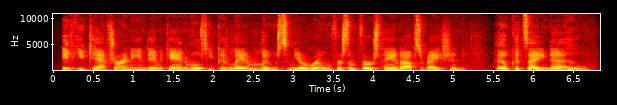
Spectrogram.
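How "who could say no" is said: slow, drawn-out put-on American southern accent. Pitching an assistant job to the listener: put-on southern accent. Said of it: "I don't know why I gave you a southern accent".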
